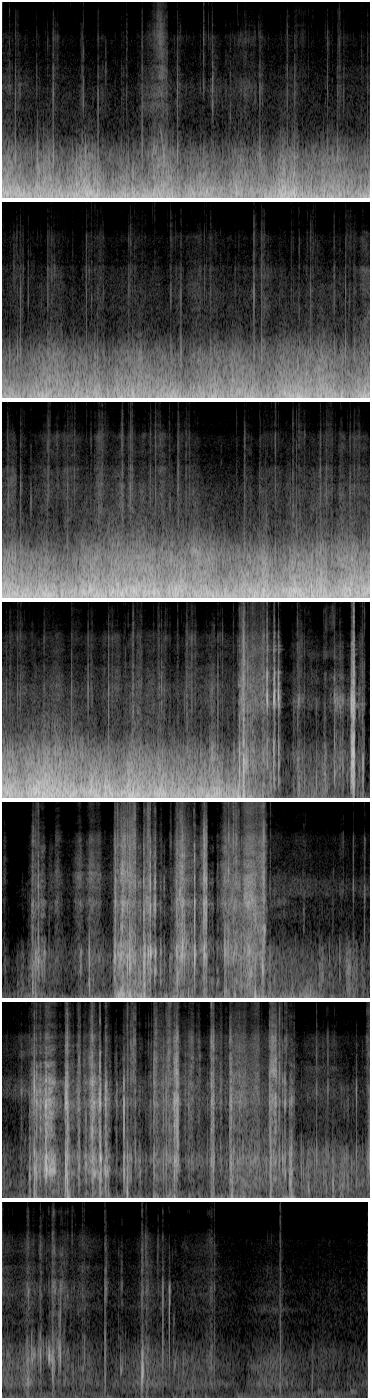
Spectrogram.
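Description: Boots walking fast through snow on lake ice: a dense run of crunching footsteps that stops about seventeen seconds in. Quieter, scattered crunching and scraping of snow follows in short bursts as a tip-up is handled at the hole.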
